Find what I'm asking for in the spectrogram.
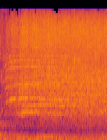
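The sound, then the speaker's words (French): Concert audience applauding and cheering for the musicians and backing choir, a dense, steady roar of clapping and crowd noise that holds constant throughout. “Je voudrais également que l'on applaudisse ceux qui m'accompagnent depuis déjà de nombreuses années et que j'ai toujours plaisir à retrouver, que ce soit à Paris ou en tournée ou ailleurs mes musiciens et choristes”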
